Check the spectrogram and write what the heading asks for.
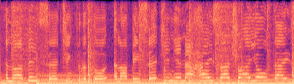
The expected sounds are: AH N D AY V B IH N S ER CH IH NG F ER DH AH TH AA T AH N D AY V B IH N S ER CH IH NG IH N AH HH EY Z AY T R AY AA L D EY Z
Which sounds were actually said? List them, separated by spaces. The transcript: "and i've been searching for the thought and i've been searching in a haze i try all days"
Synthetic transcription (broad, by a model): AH N AY V B IH N S ER CH IH NG F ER DH AH TH AA T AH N AY V B IH N S ER CH IH NG IH N AH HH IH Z AY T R AY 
